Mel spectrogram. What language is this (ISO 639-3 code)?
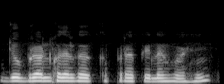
hin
